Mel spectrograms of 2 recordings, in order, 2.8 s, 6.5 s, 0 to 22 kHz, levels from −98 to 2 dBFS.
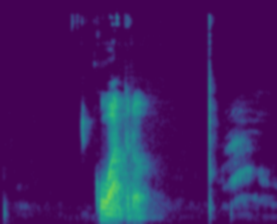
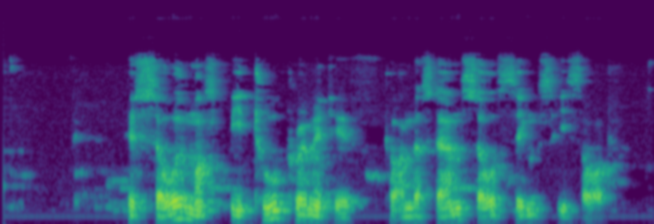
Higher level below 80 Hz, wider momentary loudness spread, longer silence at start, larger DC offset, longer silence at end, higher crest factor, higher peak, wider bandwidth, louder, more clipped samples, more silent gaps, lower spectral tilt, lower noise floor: second, -74 dBFS vs -62 dBFS; first, 24 LU vs 12 LU; second, 1 s vs 1.2 s; neither; about the same, 0.4 s vs 0.45 s; first, 26 dB vs 20 dB; about the same, -4 dBFS vs -4 dBFS; first, 16.5 kHz vs 8.2 kHz; second, -25 LUFS vs -22 LUFS; neither; neither; about the same, -5.5 dB/octave vs -5 dB/octave; first, -85 dBFS vs -64 dBFS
